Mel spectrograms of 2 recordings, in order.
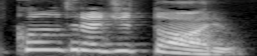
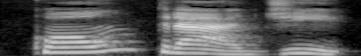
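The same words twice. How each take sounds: First: Said in the usual way. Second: Contraditório slowly as con-tra-di-tó-rio, TÓ stressed; split into syllables. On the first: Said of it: "O que nós temos aqui é". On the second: Shown as a demonstration. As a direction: count out each syllable of contraditório. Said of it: "penúltima".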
